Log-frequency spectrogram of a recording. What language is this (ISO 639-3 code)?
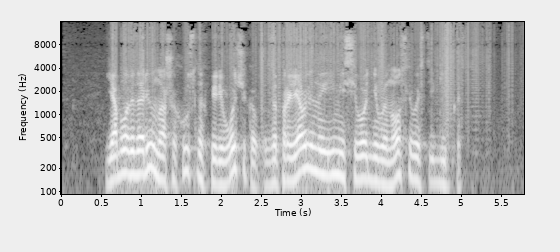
rus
